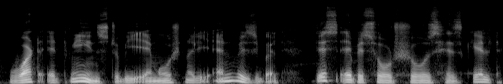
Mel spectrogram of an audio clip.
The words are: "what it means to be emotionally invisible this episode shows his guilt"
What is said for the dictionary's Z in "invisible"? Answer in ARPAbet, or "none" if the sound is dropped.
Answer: Z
